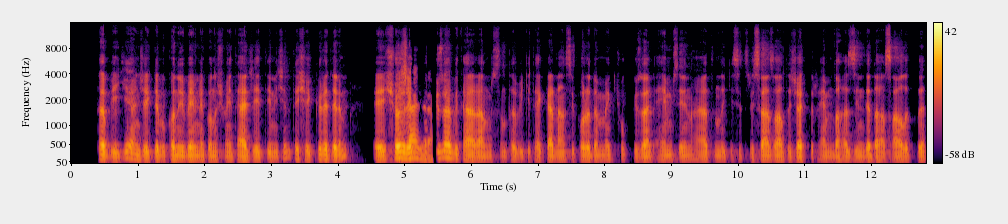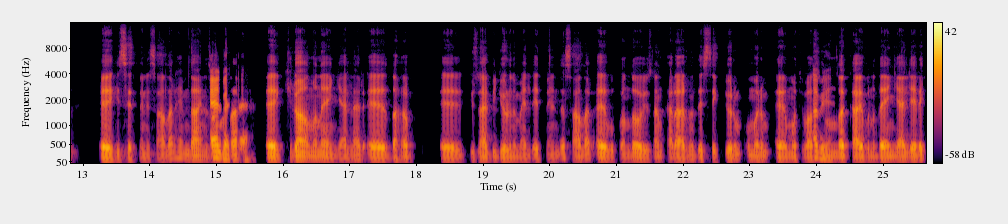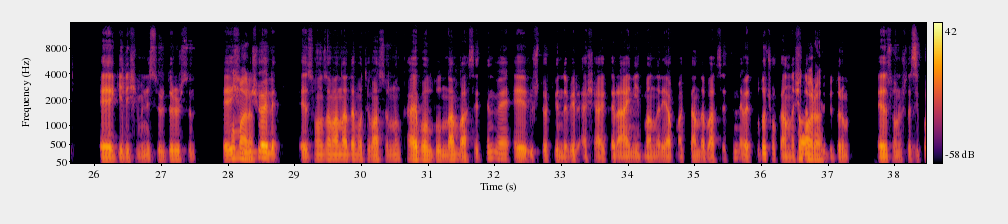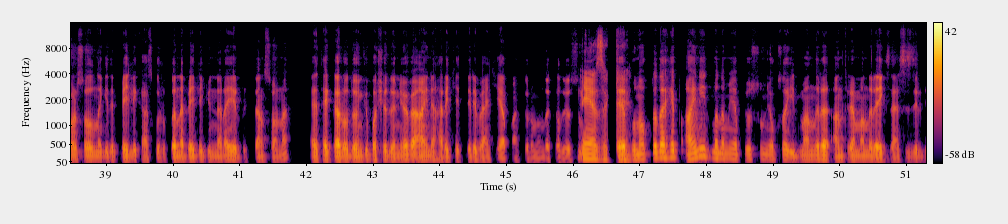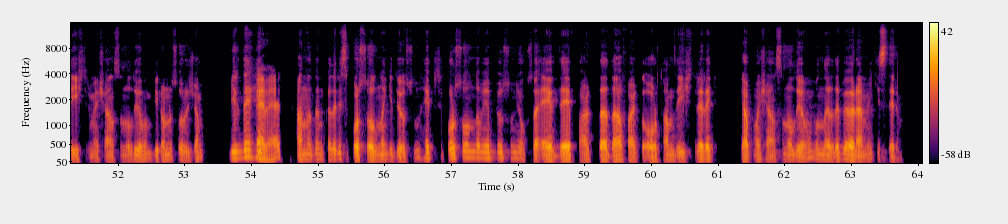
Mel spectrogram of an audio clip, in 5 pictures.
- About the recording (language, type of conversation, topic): Turkish, advice, Motivasyon kaybı ve durgunluk
- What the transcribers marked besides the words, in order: other background noise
